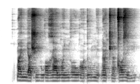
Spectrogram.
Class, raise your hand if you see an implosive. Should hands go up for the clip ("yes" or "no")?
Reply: yes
